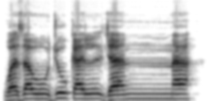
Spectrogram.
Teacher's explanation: نون زبر نا، جیم کو نون کے ساتھ پلس کرنا ہے، نون مشدد ہے تو آواز ناک میں چھپائیں گے، غنہ کریں گے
